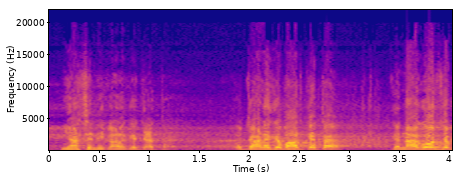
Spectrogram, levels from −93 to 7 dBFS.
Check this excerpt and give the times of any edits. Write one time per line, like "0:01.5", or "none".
none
